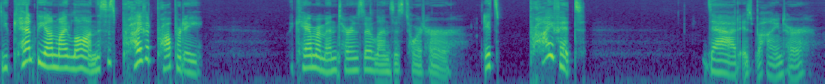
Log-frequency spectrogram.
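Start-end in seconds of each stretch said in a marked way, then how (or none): 0.0-2.7 loud, high furious mother; angry scream. A narrator's reading. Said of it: "she screams". 6.5-7.8 high, slow, pleading insistence; a mother at the end of her rope; insistent yell. A narrator's reading. Mother yelling at reporters.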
